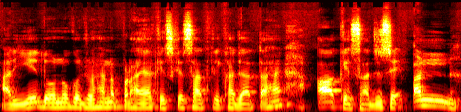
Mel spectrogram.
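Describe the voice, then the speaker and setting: A man's voice: mid-range voice, fairly even intonation, normal speed, darkish tone. A male teacher giving an exam-prep lesson, who calls his viewers friends and answers his own questions, drawing out vowels to show how they sound.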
